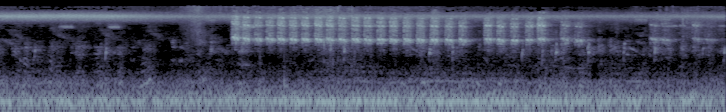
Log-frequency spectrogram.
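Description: A bird's rapid, evenly pulsed chirping trill that starts about three seconds in, breaks off briefly, and trails off near the end, over a steady low background hum.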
